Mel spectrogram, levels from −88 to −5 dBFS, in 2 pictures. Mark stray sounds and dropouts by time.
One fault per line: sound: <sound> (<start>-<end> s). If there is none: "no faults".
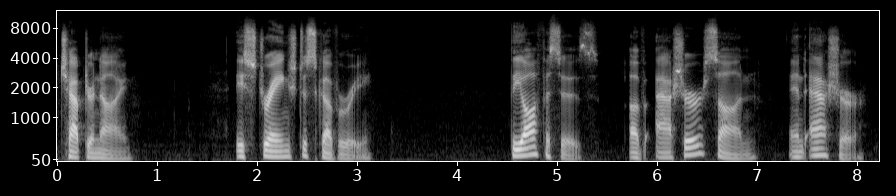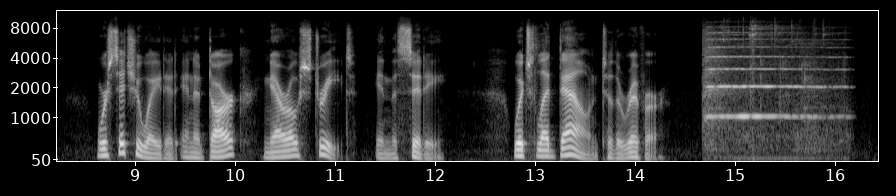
sound: squeak (14.7-16.2 s)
